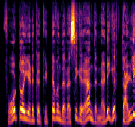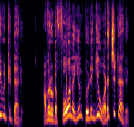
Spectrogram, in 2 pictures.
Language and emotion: Tamil, angry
